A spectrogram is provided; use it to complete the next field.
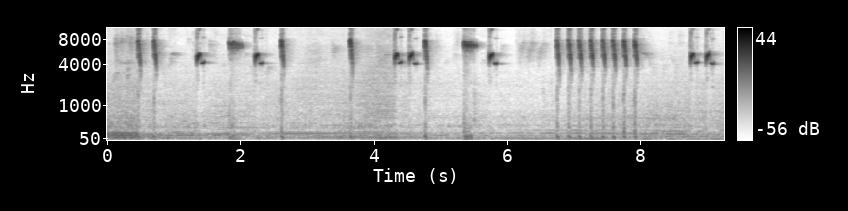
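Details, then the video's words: Olive-backed sunbird, locally konin, in 'tembakan' night song used to train captive birds: dense, rapid, very high chirps and slurred whistles, including a fast even run of about eight clicks near the end. "SUARA TEMBAKAN KONIN SAAT DIMALAM HARI"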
